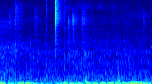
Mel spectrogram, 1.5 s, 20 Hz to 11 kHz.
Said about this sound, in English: and then immediately fling my dice all over the absolutely everywhere. That is a 13.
